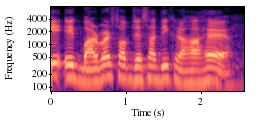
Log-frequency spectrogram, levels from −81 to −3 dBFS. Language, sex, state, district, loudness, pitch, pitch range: Hindi, male, Arunachal Pradesh, Lower Dibang Valley, -16 LUFS, 150 Hz, 130-165 Hz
